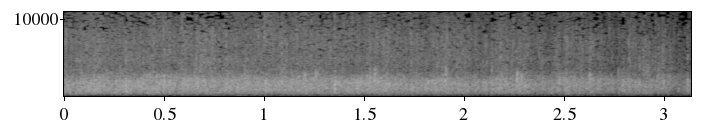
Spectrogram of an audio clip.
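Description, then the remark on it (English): A church audience at Christian Life, on the floor and in the balcony, applauds steadily, a dense, continuous wash of many hands clapping at once with no pauses, holding at an even, fairly loud level throughout. “Clap real big.”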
